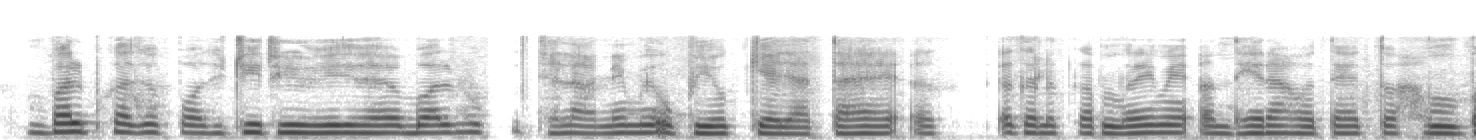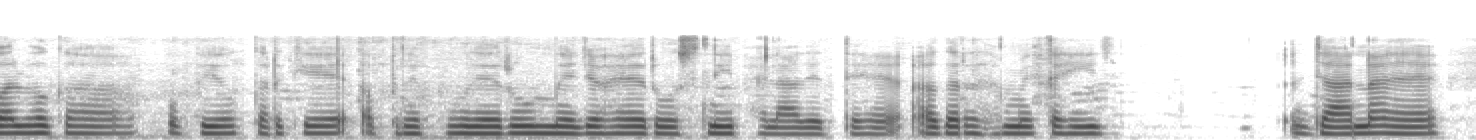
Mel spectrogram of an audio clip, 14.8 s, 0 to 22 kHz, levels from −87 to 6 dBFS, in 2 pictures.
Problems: background sounds at intervals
